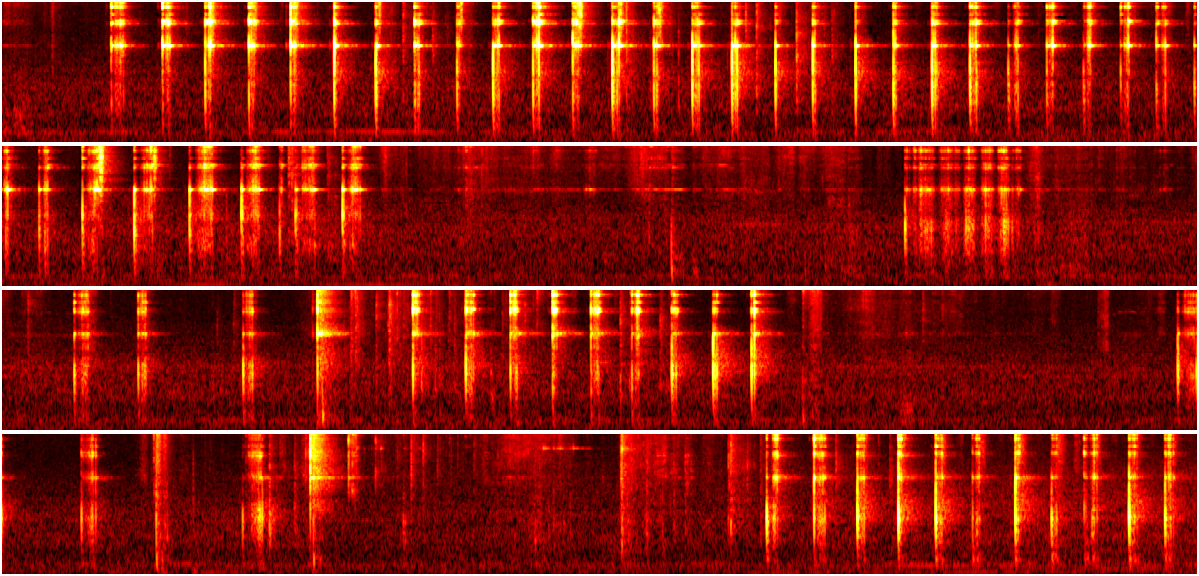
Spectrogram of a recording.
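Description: A stone hammer taps rapidly against the edge of a piece of glassy rock with sharp, ringing clicks.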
